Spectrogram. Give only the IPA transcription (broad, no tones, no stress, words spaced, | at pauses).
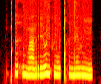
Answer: ǃʼɨhɨmbãː ryɹĩ fĩwyǃʰɨndẽː vĩ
